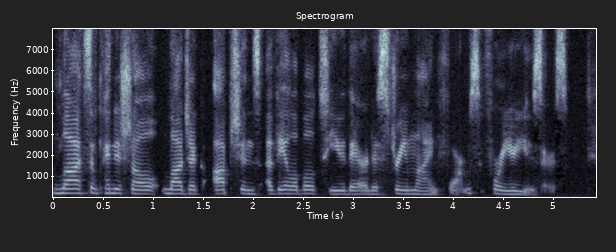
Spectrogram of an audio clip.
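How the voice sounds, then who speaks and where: At a fairly quick pace, a woman talks in a medium pitch with monotone, flat intonation, in a dry, close sound with no echo. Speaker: product education manager. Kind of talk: webinar tutorial demo. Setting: online webinar. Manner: fast.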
